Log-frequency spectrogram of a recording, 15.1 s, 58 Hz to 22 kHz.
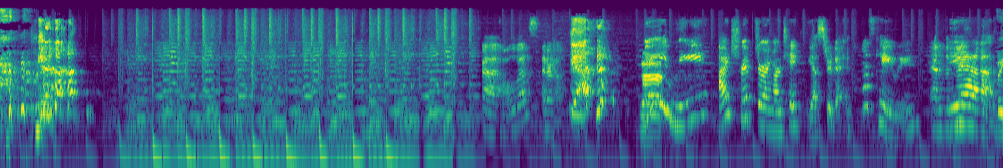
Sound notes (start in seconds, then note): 0.0 Quincy and Kaylee laughing; 1.0 upbeat music; 8.6 Kaylee and Danielle laughing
